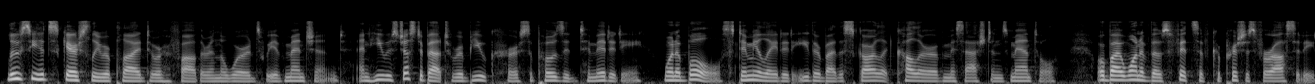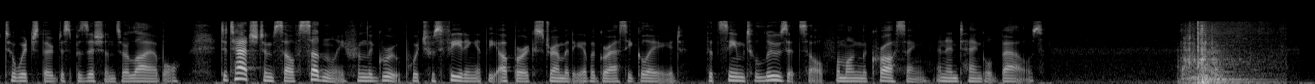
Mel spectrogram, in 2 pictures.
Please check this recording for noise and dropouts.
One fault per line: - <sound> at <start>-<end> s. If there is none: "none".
- thud at 24.9-26.0 s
